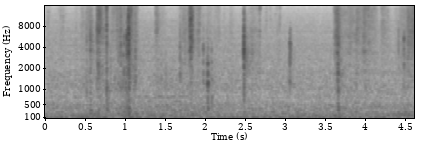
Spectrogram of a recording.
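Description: Printed paper sheets of a manual being handled and leafed through by hand: soft rustling with several short, crisp paper crackles scattered through.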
